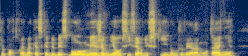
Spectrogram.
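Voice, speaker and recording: A man with an English accent speaks in a dark, mellow tone. The recording is very clean, with a silent background. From France (Normandy) and US, bilingual. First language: English (speaking French). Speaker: history YouTuber. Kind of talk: unscripted Q&A monologue. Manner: halting, many fillers.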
